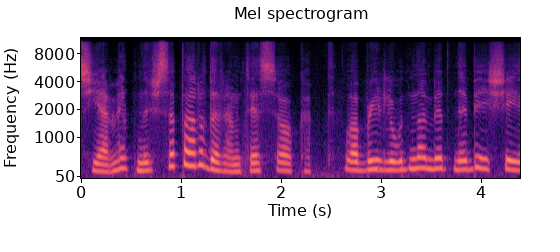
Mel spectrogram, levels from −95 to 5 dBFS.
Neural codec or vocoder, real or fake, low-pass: codec, 16 kHz in and 24 kHz out, 0.6 kbps, FocalCodec, streaming, 4096 codes; fake; 10.8 kHz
